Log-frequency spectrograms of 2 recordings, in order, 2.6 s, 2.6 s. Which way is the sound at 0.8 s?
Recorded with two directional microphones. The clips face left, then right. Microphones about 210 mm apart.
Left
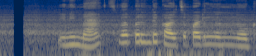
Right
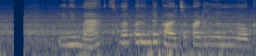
30° left (ahead or behind).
